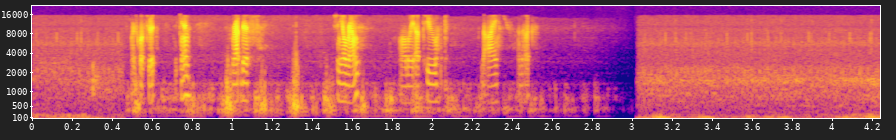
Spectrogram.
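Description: Cactus chenille crackling as it is wrapped around a hook shank: a quick, quiet run of small scratchy crackles that stops shortly before the end.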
